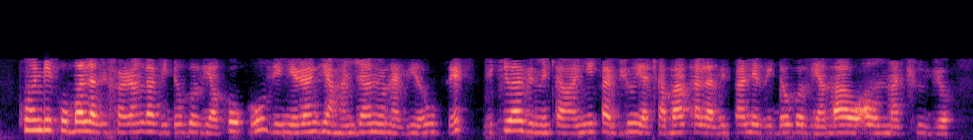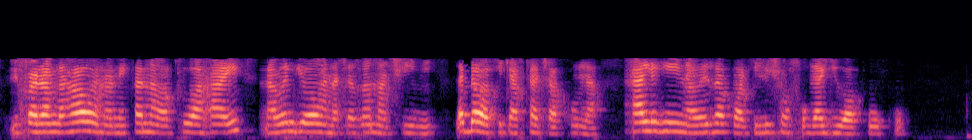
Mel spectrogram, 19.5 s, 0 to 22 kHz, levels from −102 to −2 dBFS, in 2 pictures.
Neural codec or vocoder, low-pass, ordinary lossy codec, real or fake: codec, 44.1 kHz, 3.4 kbps, Pupu-Codec; 7.2 kHz; AAC, 16 kbps; fake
